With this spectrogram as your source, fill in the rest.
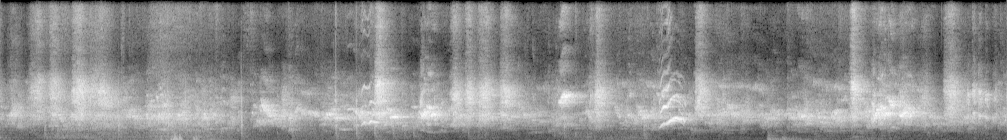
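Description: Budgerigars chirp and warble steadily in a home breeding aviary, a dense flock of busy tweets and squawks close by, with a few brief low thumps.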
